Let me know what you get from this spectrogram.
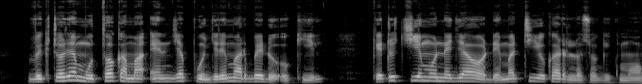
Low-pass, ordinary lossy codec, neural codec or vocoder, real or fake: none; none; none; real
